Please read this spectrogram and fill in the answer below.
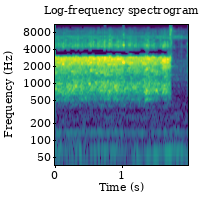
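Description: Guohetec Q900 HF transceiver's speaker hissing with band noise: the static of an empty 20-metre sideband frequency heard through the narrow receive filter. It cuts off suddenly near the end as the radio is keyed to transmit.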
